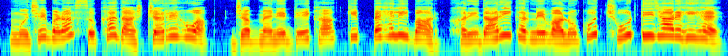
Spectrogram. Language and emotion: Hindi, surprised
